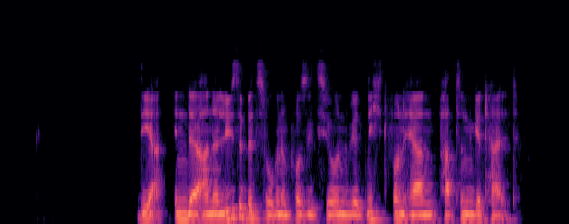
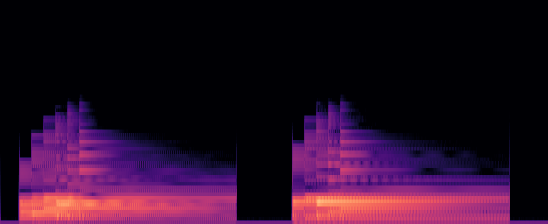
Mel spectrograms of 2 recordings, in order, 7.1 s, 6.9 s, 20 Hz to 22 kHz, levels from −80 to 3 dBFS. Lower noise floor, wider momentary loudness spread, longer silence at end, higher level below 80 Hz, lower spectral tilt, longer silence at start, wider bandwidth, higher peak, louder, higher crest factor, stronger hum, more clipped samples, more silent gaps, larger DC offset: first, under -90 dBFS vs -77 dBFS; second, 8 LU vs 20 LU; first, 0.65 s vs 0.5 s; about the same, -68 dBFS vs -66 dBFS; second, -8 dB/octave vs -11.5 dB/octave; first, 1.7 s vs 0.25 s; first, 7 kHz vs 3.2 kHz; about the same, -8 dBFS vs -6 dBFS; second, -25 LUFS vs -21 LUFS; about the same, 16 dB vs 16 dB; neither; neither; neither; second, under 0.1% vs 0.5%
